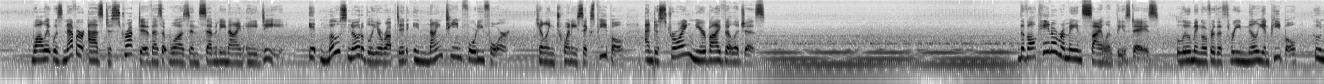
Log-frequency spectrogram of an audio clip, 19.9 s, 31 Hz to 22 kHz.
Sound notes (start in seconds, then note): 11.5 wind whooshing; 12.0 gentle music continues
